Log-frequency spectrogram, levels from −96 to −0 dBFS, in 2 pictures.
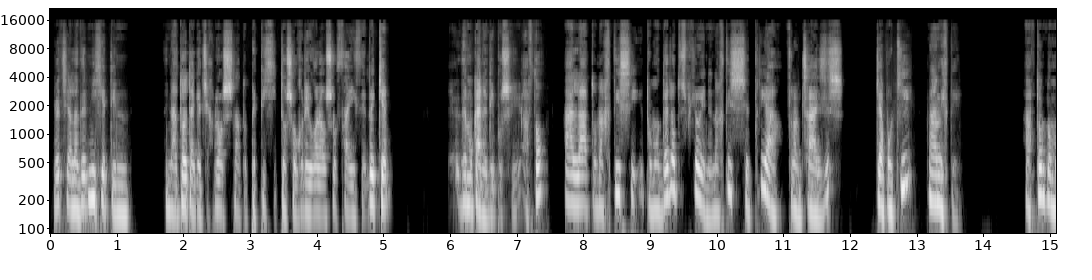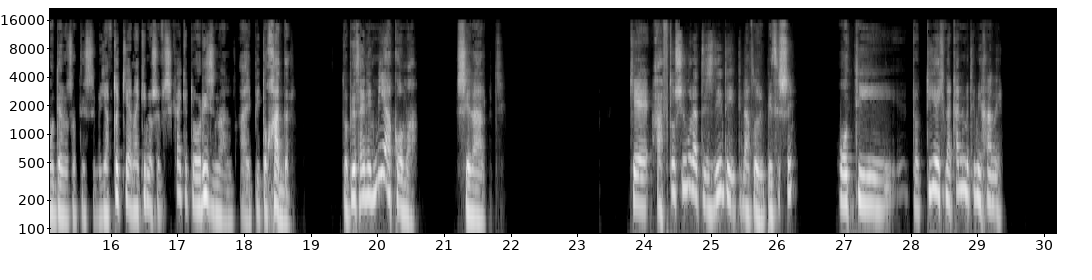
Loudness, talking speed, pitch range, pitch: -21 LUFS, 165 wpm, 150-205 Hz, 175 Hz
